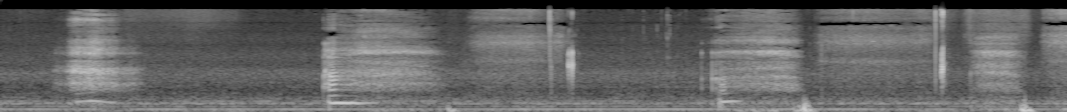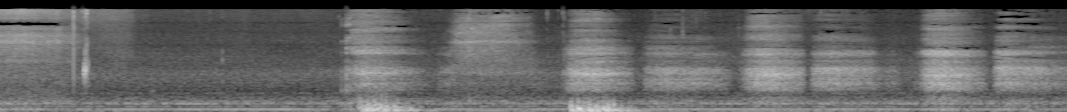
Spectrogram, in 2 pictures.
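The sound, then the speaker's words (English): Hot, heavy breathing close into the ear, slow repeated breaths with gasps, sighs and soft snorting exhales rising and falling over the whole stretch, with no talk. “You like that hot breath in your ear, don't you? Gets you so hot and edgy.”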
